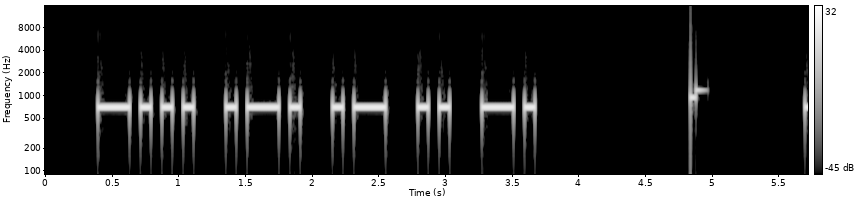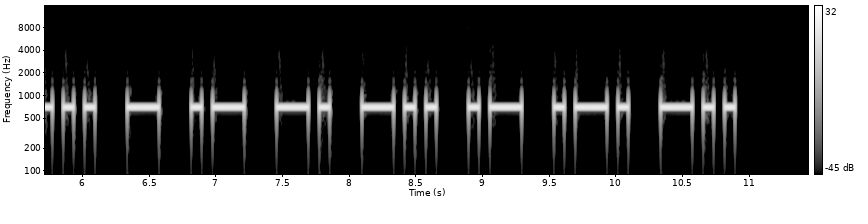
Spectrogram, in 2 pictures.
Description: Morse code, heard as a keyed tone, about 15 wpm, 700 Hz. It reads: BRAIN STANDARD
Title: Sentences from Top 1000 Words - Review Part 6 - New Word Drill - 15wpm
